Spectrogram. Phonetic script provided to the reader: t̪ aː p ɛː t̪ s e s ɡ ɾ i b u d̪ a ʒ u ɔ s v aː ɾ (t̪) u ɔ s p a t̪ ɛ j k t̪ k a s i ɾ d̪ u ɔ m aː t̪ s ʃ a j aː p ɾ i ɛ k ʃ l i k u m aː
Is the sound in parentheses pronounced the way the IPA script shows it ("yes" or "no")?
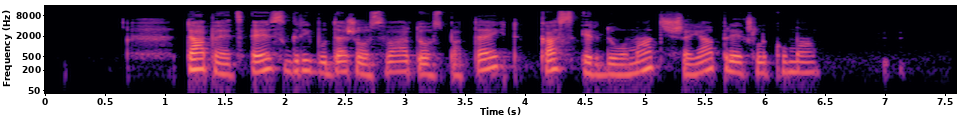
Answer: no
